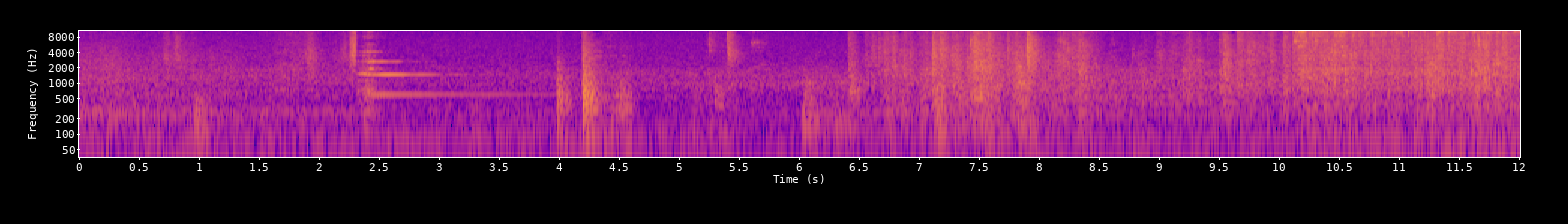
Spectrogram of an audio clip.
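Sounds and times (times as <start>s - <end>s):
crockery clinking and ringing: 2.3s - 3.9s
cupboard sounds: 6.0s - 12.0s.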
